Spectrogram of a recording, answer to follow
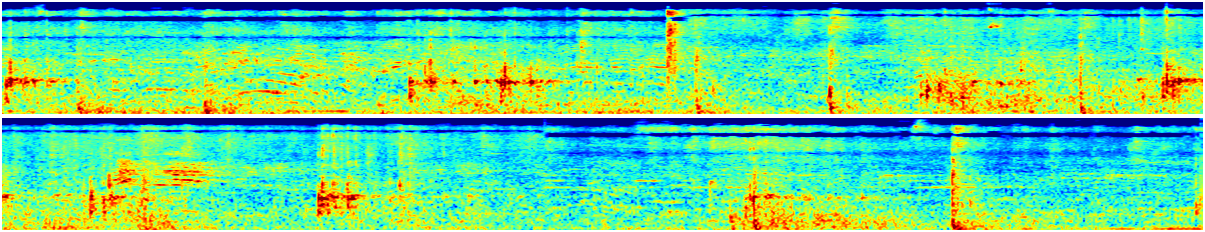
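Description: Bowling alley din: a bowling ball rolling down a wooden lane and several sharp clatters of impacts, over background chatter and music.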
